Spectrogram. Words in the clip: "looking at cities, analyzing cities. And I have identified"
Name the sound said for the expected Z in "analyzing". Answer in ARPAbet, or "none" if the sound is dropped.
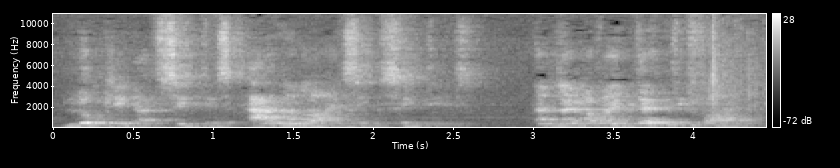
Z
